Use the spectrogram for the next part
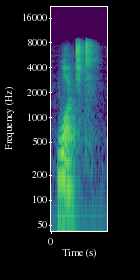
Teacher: you have to pronounce the Eed suffix with another voiceless sound in this case the T so for example the verb watch in past yes becomes watched · Remember that when a verb in infinitive finishes in a voiceless sound, voiceless, we said, is that we don't use our vocal cords, you have to pronounce the ed suffix with another voiceless sound. In this case, the t.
